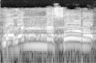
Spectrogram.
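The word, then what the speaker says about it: وَلَا النَّصَارَىٰ: Cuman kita bacanya pakai e kan alif lamnya syamsiyah tuh ya. Lamnya masuk ke nun. Walan nasara.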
